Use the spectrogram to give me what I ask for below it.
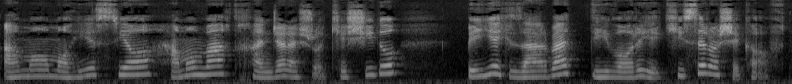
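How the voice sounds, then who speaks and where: A woman reading a children's story aloud in a calm, steady storytelling manner. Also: mid-range voice.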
